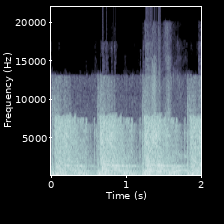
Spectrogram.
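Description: Gunshots ring out at breakable gates in the video game Deadly Premonition. Three sharp, loud shots come at an even rhythm, about half a second apart, each with a short echoing tail.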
